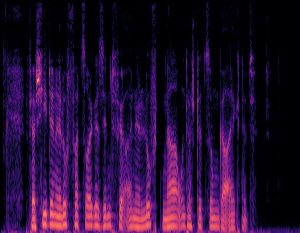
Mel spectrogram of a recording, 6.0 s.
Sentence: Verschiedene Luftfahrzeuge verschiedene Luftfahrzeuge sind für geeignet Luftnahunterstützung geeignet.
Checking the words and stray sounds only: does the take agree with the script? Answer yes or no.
no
